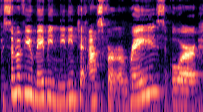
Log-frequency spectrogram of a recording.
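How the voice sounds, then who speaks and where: A woman's voice: medium pitch, expressive, normal speed, a bit bright, slight background noise, low-quality recording. A woman giving a casual, rambling tarot reading to her viewers, often checking in with "okay" and "you know". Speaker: tarot reader.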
